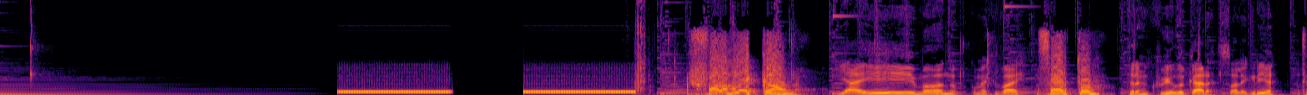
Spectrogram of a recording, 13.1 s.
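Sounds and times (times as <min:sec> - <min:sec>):
phone call ringing tone: 0:03.4 - 0:04.6, 0:05.2 - 0:06.4
speech: 0:07.1 - 0:13.0.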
